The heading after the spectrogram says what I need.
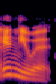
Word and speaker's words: Inuit: me on pronunciation because I don't want to mispronounce this okay um is it Inuit Inuit okay Inuit yeah yeah I didn't want to I didn't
